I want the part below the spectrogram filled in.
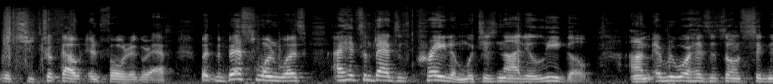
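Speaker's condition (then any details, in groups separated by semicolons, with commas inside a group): No condition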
